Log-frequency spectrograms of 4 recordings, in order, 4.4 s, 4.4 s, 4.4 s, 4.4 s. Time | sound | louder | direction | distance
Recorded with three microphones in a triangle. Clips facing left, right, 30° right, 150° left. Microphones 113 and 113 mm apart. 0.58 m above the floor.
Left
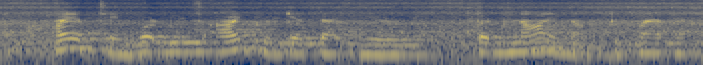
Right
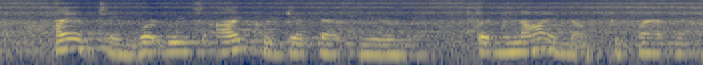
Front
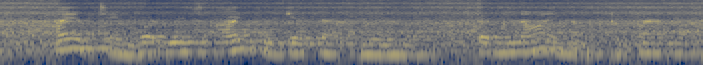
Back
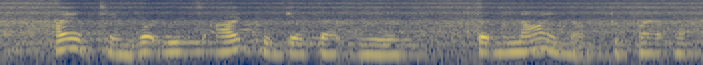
0.3 | a woman speaking | right 4 dB, back 6 dB | 160° right | 2.5 m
